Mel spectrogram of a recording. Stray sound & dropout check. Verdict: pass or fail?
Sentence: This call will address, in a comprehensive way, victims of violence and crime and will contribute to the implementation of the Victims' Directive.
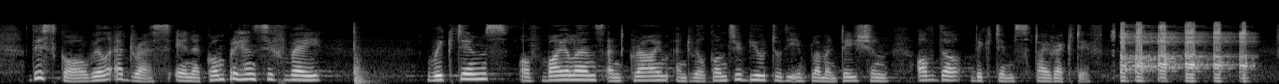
fail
